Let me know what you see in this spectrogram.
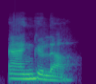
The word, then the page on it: angular: Indian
